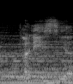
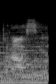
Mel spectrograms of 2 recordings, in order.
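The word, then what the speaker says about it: Panacea: gauntlet as well as an online panicia that happened to be here or Panasia, that's what it's pronounced.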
